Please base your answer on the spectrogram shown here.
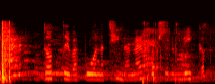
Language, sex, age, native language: Icelandic, female, 11, Icelandic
